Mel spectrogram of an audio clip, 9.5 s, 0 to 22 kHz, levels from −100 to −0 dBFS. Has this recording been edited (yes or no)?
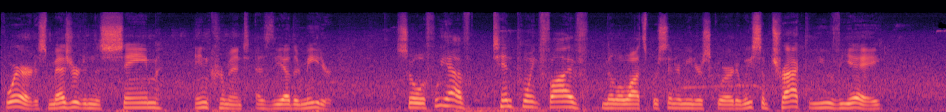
no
